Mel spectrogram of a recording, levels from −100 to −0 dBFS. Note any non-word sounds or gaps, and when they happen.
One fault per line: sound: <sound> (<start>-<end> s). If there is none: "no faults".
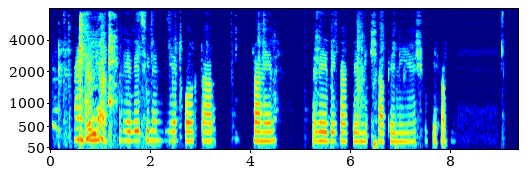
no faults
